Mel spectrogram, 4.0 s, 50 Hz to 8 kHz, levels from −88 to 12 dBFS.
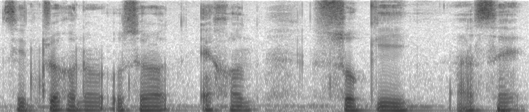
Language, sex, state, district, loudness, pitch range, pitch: Assamese, male, Assam, Kamrup Metropolitan, -17 LUFS, 100-105 Hz, 105 Hz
